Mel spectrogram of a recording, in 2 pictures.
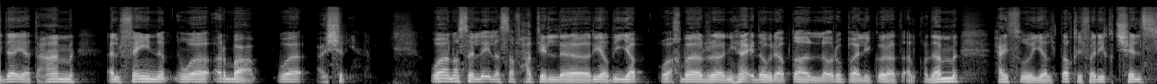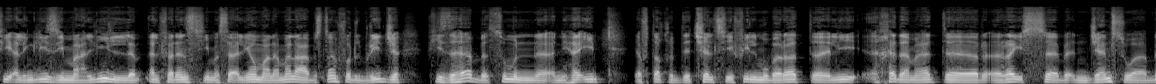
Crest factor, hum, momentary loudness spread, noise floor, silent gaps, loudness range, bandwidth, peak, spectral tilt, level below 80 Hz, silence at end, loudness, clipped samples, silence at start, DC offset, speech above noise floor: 16 dB; none; 6 LU; -43 dBFS; none; 2 LU; 16 kHz; -2 dBFS; -5 dB/octave; -46 dBFS; 0 s; -18 LUFS; under 0.1%; 0 s; under 0.1%; 26 dB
